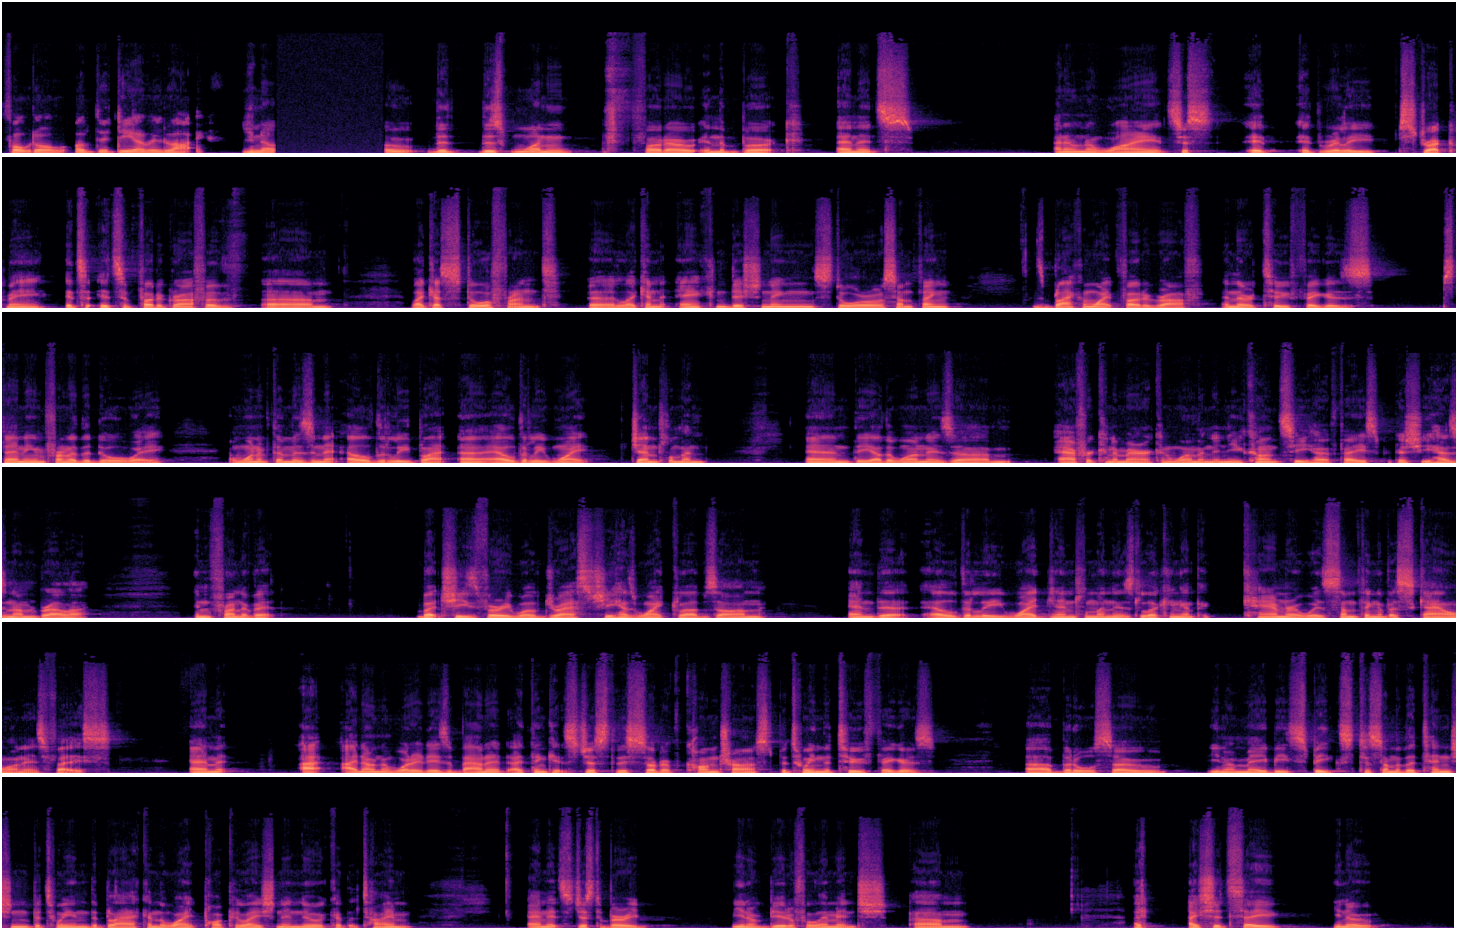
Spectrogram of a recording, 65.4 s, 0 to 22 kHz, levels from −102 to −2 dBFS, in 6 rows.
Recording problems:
audio cutting out; at 2 s for 1 s

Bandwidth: 17.5 kHz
